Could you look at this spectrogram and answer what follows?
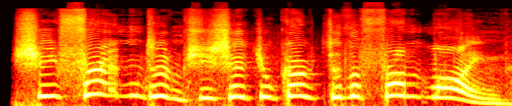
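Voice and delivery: high-pitched protesting retelling; emphatic insistence. Real, not acted. Insisting against repeated contradiction.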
